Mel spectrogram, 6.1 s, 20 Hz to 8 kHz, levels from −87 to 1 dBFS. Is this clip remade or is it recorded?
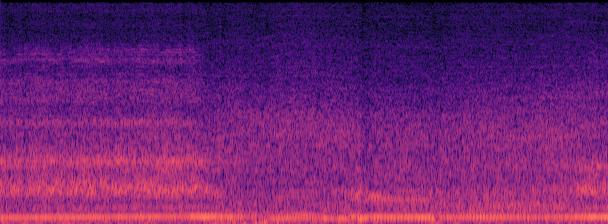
recorded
